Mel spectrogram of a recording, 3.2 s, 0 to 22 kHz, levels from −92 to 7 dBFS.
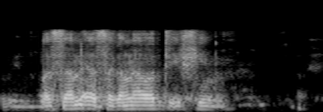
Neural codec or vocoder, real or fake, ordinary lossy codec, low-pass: codec, 16 kHz, 4.8 kbps, FACodec; fake; AAC, 48 kbps; 7.2 kHz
